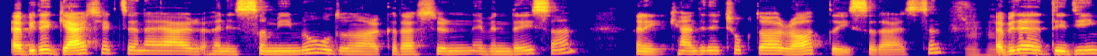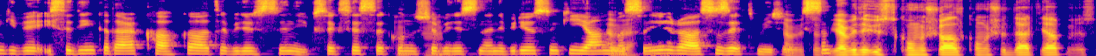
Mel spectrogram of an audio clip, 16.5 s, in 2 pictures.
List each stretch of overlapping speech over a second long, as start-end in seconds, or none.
none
